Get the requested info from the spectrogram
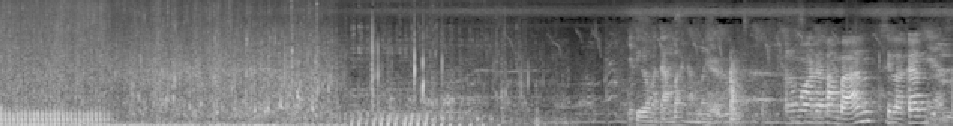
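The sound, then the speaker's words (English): A boat travels along the water toward Long Pai, an indigenous Dayak village, with a loud, steady rush of engine and spray for the first few seconds, then the noise eases as voices talk. “So we travel to the end of the road, and from there take a boat to Long Pai, an indigenous Dayak village.”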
